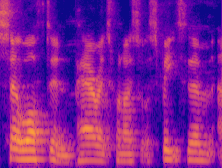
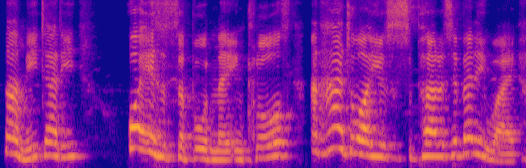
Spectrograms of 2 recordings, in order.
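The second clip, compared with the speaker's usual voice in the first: put-on higher, louder kid voice asking a tricky question; imitating a child; 5 semitones higher, 4 dB louder than usual. Child asks parent about grammar terms, high kid voice. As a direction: play the puzzled child wanting answers. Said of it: "turn around to you and say".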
